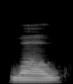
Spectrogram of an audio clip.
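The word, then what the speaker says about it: واو: letter down here and this is called the wow wow yeah and it's pronounced W so w a a w Wow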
